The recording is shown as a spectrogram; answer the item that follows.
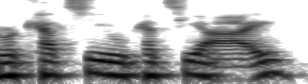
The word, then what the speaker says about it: Rickettsiaceae: So the family of Rickettsiaceae is how you pronounce it.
